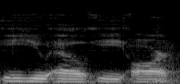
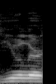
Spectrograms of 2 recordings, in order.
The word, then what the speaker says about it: Euler: Some people pronounce it Euler. That's sort of one of the ways that I grew up, I think, learning was Euler. It sounded a lot like Bueller from Ferris Bueller's Day Off. It just clicked in my brain, but it's pronounced Euler. Again, different country, different pronunciation.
